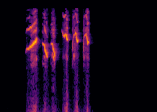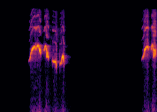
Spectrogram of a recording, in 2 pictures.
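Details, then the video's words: An orange-headed thrush sings to draw other birds into song: short bursts of fast, sliding whistled notes, a second phrase with a falling slur, and the start of a third, with quiet gaps between. "Anis merah gacor || suara anis merah untuk pancingan"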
